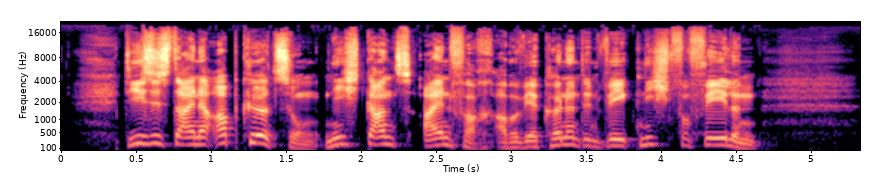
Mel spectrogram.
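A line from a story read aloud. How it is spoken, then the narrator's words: Called out. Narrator (German): rief Schlegel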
